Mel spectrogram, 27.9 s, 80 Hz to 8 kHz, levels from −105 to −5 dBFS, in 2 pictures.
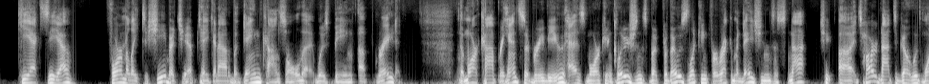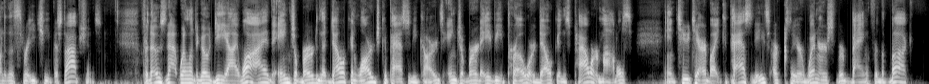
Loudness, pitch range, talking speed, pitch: -23 LUFS, 100-135 Hz, 165 wpm, 115 Hz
